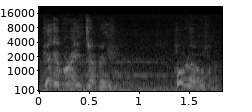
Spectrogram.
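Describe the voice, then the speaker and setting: A man's voice: very high-pitched, very animated, moderate pace, loud music behind the voice, full character voice. A man voicing a flustered, easily annoyed puppet-show dad who stammers in a frantic rush. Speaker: cartoonish father in a comedy clip.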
